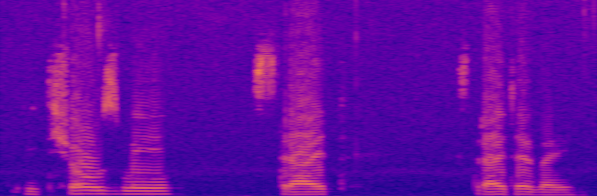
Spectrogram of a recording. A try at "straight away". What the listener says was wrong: Sounded a bit Australian. Straight. So straight, like 8. Okay, it rhymes with 8. Try it again.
